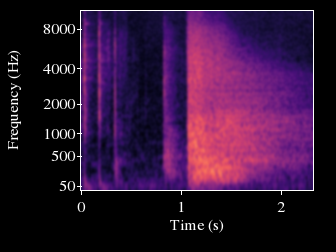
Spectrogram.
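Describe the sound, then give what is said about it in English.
A rifle shot at a backwoods shooting contest cracks out as one loud, sharp blast with a long fading tail, coming after a few faint clicks. “This one's dead center, too. You'll have to fire another round.”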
